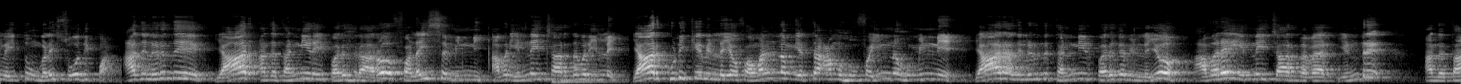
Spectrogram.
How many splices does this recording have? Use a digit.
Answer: 2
